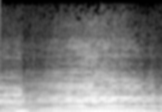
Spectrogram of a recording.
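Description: Background music with long held low notes, moving to a new chord just after the start.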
